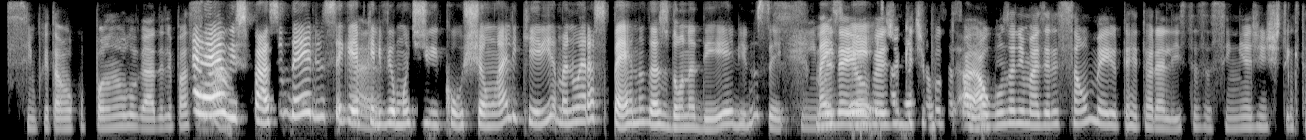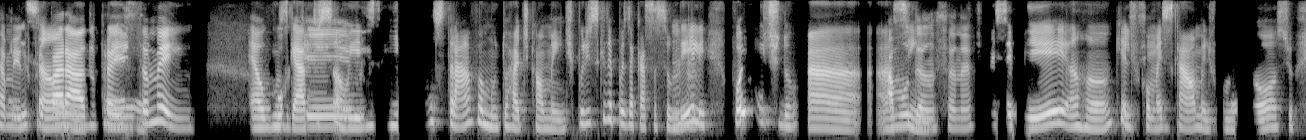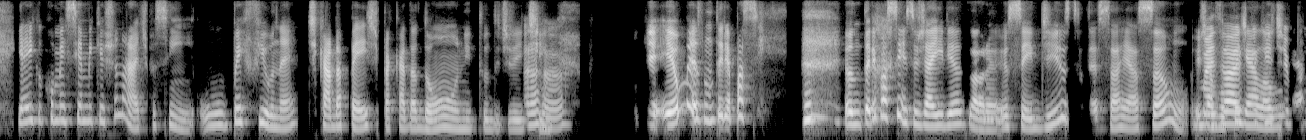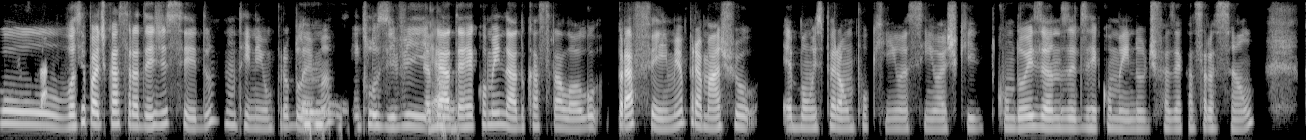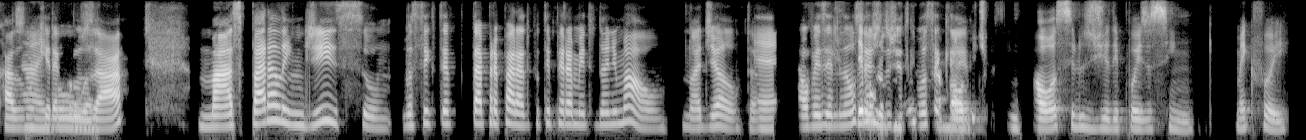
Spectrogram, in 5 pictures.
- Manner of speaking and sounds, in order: unintelligible speech; tapping; distorted speech; in English: "pet"; other background noise; laughing while speaking: "paci"
- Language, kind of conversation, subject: Portuguese, unstructured, Você acha que todo mundo deveria ter um animal de estimação em casa?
